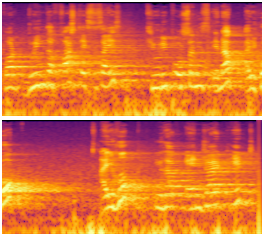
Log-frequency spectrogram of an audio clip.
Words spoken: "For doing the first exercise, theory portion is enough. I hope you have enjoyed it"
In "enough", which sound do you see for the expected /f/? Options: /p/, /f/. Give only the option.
/p/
